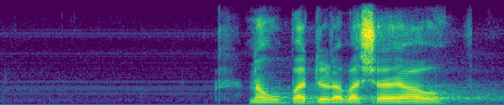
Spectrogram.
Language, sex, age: Venda, male, 26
